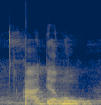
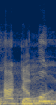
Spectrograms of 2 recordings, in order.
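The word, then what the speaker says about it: آدَمُ: Adamu, bacanya tidak bisa Adamun, nggak bisa Adamu.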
